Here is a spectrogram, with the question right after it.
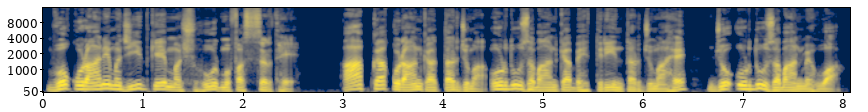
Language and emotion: Urdu, neutral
